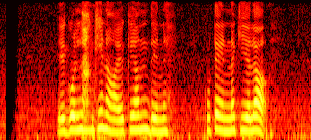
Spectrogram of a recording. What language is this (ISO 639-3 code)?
sin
